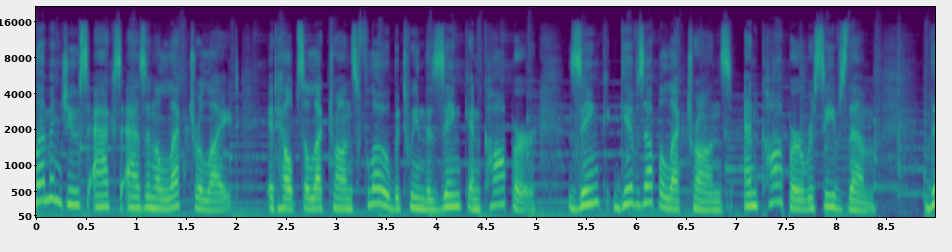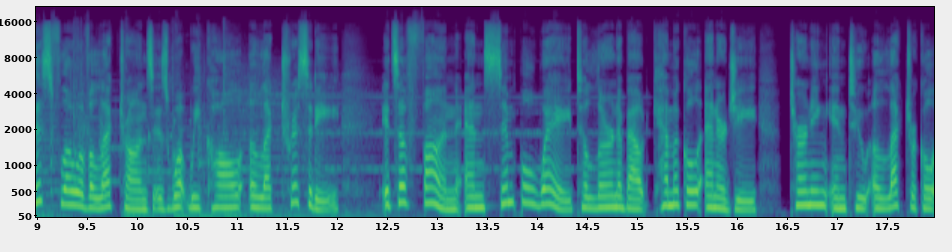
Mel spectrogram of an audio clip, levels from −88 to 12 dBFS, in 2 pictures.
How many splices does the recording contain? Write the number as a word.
zero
